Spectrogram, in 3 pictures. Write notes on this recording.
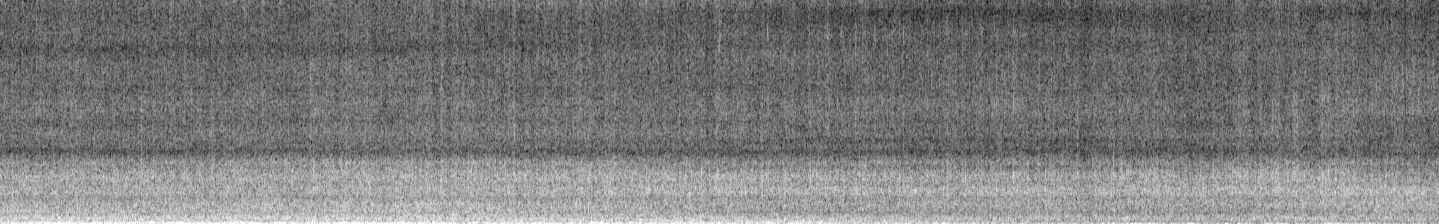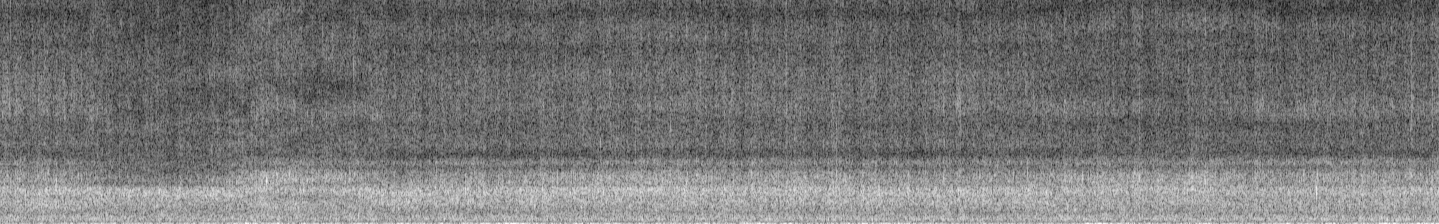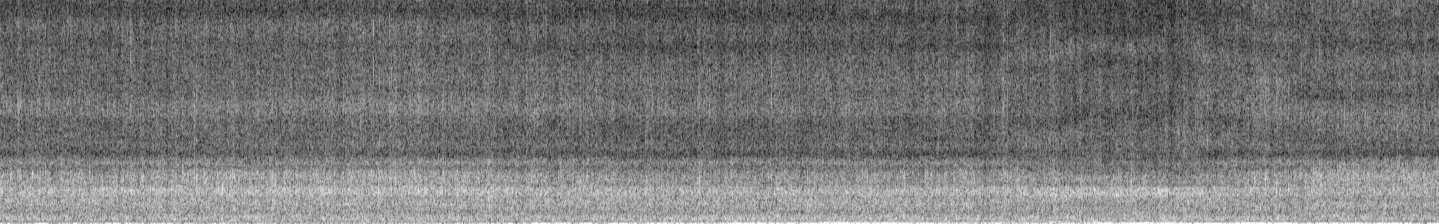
hard to believe by this not current google snapshot, but here will appear a modern fountain archiecture next to a tram stop, soundmap d: social ambiences/ in & outdoor topographic field recordings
